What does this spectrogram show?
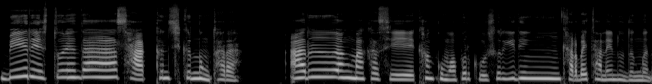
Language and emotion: Bodo, disgusted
